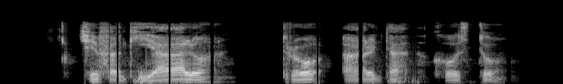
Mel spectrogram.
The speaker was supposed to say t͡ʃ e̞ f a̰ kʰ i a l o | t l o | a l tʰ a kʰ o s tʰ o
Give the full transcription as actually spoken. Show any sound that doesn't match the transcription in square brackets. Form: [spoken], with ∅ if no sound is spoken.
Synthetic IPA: t͡ʃ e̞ f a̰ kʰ i a l o | t [ɾ] o | a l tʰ a kʰ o s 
